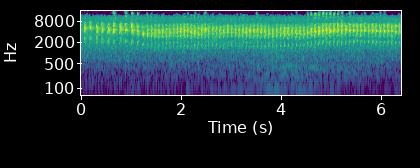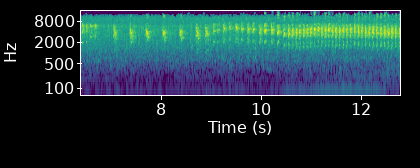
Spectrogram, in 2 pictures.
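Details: Golden grasshopper, recorded as a masteran track for training songbirds, with long shooting bursts: a dense, continuous high buzzing trill that breaks into separate sharp pulses midway, then returns to a steady ringing buzz.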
